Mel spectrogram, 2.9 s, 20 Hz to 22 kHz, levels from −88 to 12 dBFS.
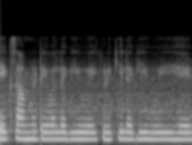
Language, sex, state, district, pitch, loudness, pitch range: Hindi, female, Chhattisgarh, Balrampur, 190 Hz, -16 LUFS, 185-190 Hz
